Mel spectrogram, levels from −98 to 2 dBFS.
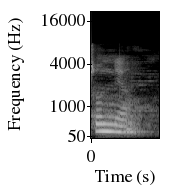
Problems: low volume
